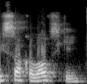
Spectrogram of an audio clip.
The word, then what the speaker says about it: Sokolowski: She's pronounced it Sokolowski. She's Polish, isn't she? That would be Sokolovsky.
